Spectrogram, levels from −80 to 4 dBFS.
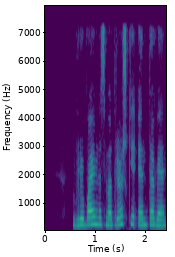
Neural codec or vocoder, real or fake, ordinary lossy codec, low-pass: codec, 16 kHz, 1 kbps, FreqCodec, larger model; fake; MP3, 64 kbps; 7.2 kHz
